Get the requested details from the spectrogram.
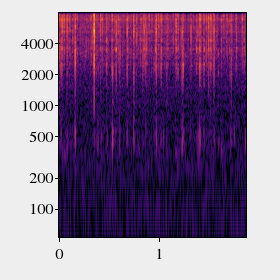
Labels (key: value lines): label: ambient
recorder: HydroMoth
